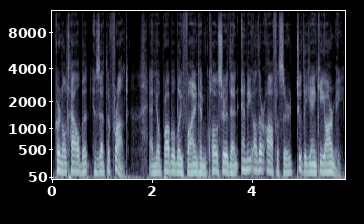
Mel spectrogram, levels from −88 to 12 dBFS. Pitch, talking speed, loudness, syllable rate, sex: 115 Hz, 205 wpm, -17 LUFS, 6.2 syllables/s, male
